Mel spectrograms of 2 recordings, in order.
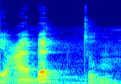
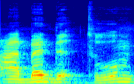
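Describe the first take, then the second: First: The d merges straight into the t. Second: The d is released separately before the t. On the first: The speaker calls it right. "tapi abadtum" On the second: The speaker calls it wrong. "Tidak dibaca abadtum"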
